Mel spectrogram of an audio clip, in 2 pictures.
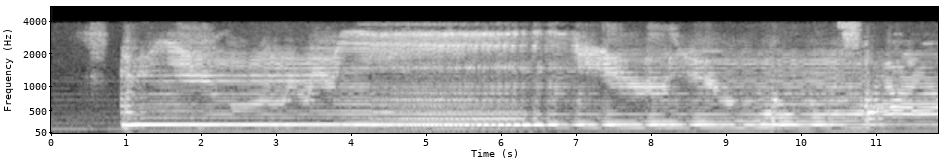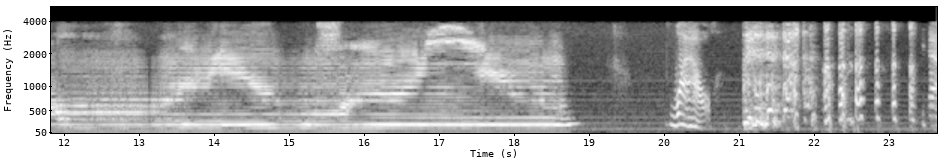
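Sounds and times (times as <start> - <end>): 
didgeridoo drone with circular breathing: 0.9 - 18.9
laughter: 21.1 - 23.5.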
